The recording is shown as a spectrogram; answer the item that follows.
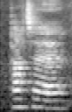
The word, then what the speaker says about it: pater: we say Martha and Pater or Mater and Pater, Yeah. but they don't rhyme. Because pater has a short A and mater Has a long has a long A, so they don't actually rhyme.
